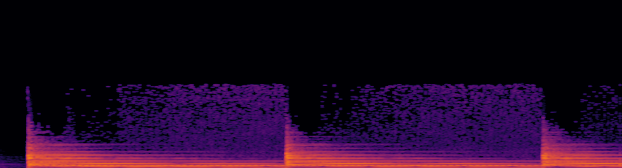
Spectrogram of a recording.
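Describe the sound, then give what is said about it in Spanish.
A church bell tolls three times at a slow, even pace, each deep clanging stroke ringing out into a long, humming decay before the next. “día de San Juan, las personas que son caritativas y generosas oyen el tañido de la campana que reposa en el fondo del lago.”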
